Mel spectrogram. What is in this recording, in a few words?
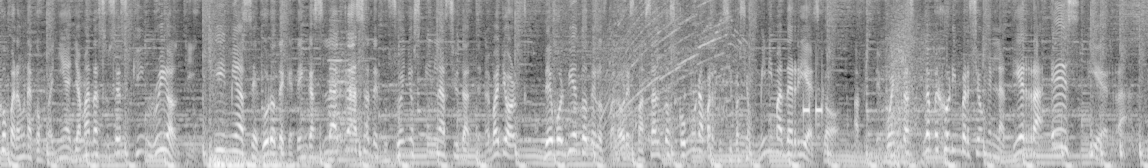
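Spanish Latin America (Venezuela), Male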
